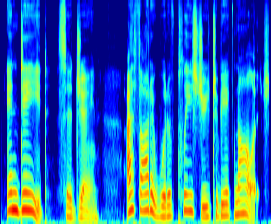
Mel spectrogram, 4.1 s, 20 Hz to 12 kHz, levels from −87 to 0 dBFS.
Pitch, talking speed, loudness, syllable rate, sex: 185 Hz, 190 wpm, -19 LUFS, 5.3 syllables/s, female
